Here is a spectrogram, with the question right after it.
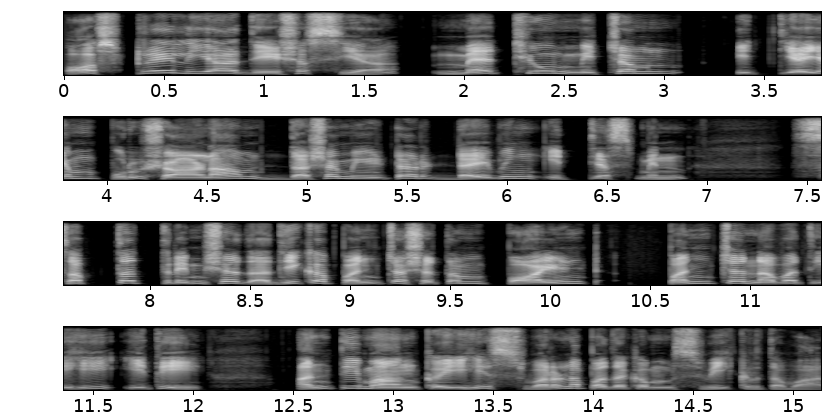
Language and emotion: Sanskrit, neutral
